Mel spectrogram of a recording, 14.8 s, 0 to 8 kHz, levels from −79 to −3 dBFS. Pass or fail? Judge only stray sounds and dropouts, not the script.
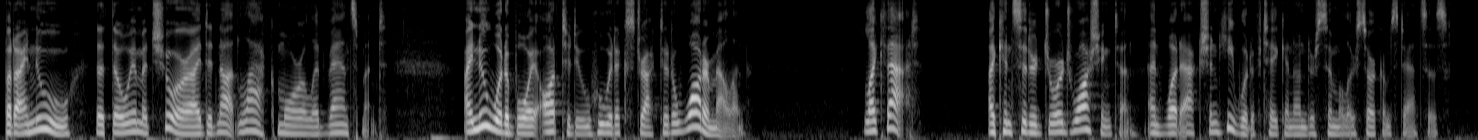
pass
